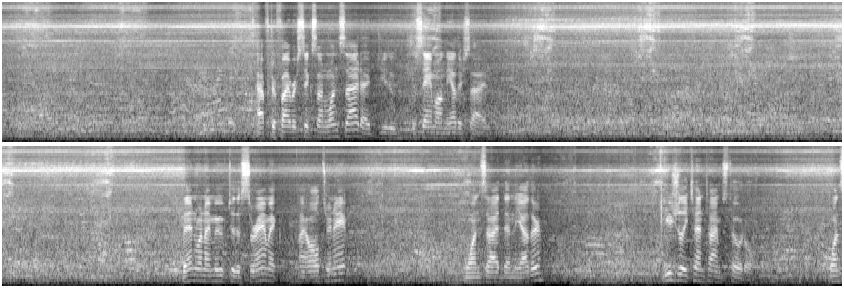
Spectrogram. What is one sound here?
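A crowd murmurs in the background of a busy hall.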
